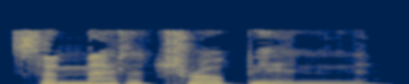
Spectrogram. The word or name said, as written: somatotropin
